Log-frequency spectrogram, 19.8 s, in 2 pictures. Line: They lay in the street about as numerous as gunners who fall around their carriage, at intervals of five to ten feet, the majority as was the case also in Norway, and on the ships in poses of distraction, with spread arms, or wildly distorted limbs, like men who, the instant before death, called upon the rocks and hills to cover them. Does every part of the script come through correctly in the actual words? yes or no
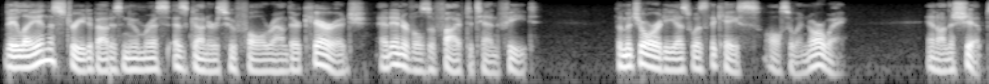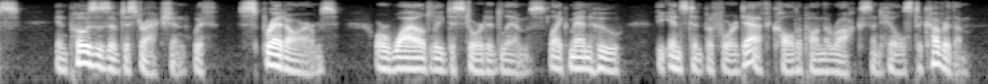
yes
